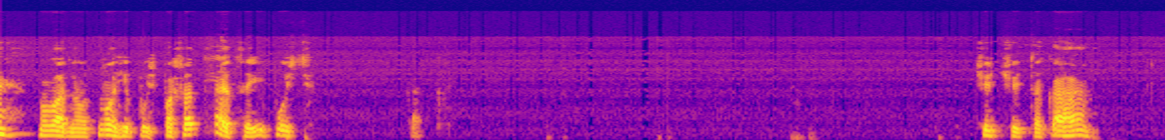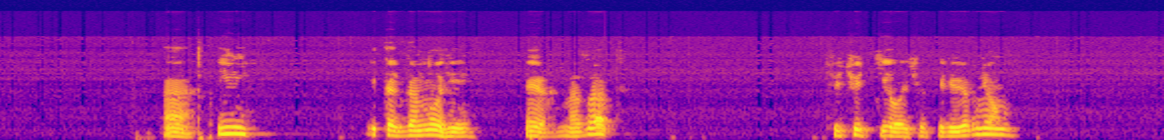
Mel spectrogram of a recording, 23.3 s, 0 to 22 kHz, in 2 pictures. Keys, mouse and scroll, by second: 3.0 r, 6.8 click, 8.1 r, 13.0 a, 13.8 i, 15.1 click, 17.1 r, 20.0 click, 20.5 r.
